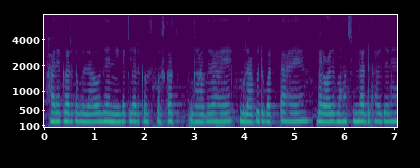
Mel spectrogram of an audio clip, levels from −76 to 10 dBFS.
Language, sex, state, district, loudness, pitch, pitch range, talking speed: Hindi, female, Chhattisgarh, Bilaspur, -29 LUFS, 215 Hz, 210-220 Hz, 180 wpm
